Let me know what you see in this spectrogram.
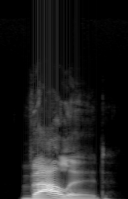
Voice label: "VALID", English; 3000 words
